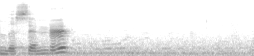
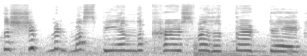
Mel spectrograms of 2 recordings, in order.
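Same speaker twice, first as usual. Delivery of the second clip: high, louder chanted recitation; recited mantra; 10 semitones higher, 5 dB louder than usual. Acted. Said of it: "recites the message in an almost like man-, a mantra".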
